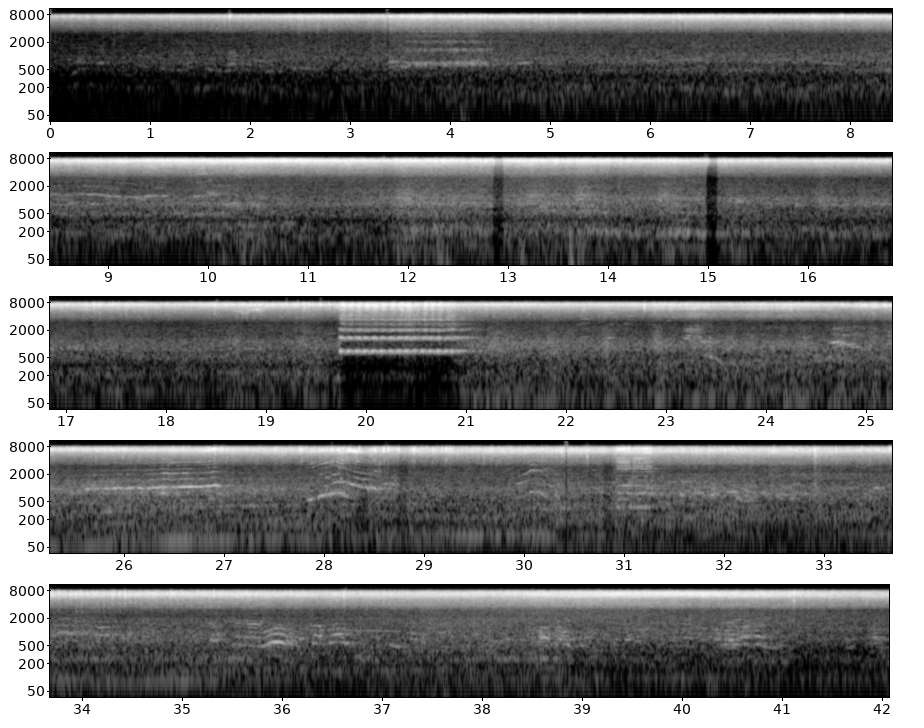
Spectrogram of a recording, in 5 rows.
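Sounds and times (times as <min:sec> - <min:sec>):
heavy rain: 0:00.0 - 0:42.0.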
